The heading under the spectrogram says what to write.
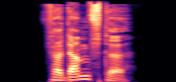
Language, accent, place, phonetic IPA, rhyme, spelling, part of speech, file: German, Germany, Berlin, [fɛɐ̯ˈdamp͡ftə], -amp͡ftə, verdampfte, adjective / verb, De-verdampfte.ogg
- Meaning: inflection of verdampft: 1. strong/mixed nominative/accusative feminine singular 2. strong nominative/accusative plural 3. weak nominative all-gender singular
